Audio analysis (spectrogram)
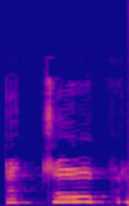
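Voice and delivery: high, loud excited cry; calling out. A narrator's reading. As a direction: cry out on sighting the goal. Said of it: "riep hij".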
